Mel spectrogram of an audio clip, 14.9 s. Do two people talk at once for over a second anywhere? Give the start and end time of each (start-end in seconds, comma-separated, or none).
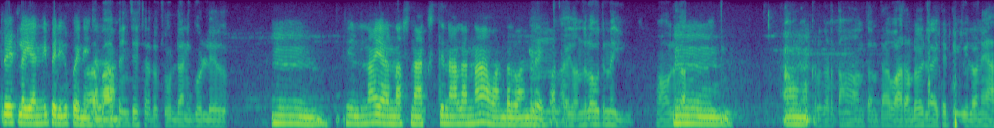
none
